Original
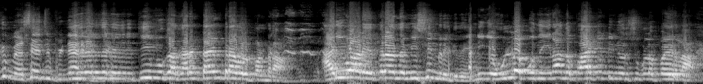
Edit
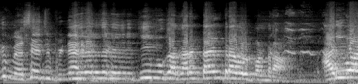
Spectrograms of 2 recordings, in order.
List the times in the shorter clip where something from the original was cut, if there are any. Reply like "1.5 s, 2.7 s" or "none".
none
